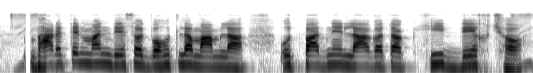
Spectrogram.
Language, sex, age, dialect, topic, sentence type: Magahi, male, 18-24, Northeastern/Surjapuri, banking, statement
